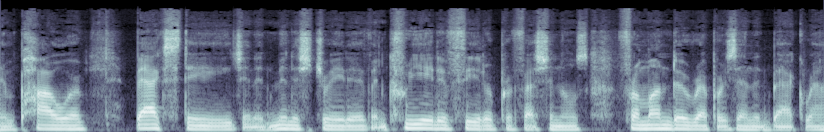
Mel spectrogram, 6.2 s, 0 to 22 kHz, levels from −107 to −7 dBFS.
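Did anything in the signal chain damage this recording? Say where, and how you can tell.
No, nothing damaged this audio.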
